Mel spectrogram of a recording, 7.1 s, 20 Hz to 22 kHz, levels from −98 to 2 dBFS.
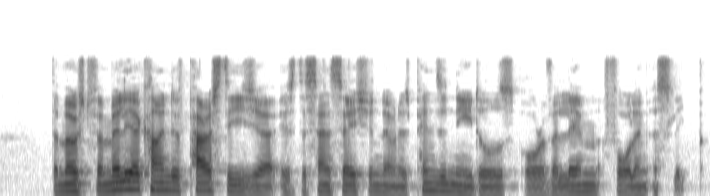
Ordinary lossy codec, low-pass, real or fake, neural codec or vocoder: none; 7.2 kHz; real; none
